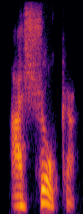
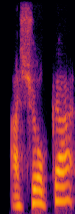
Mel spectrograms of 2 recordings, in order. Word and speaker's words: Ashoka: Ashoka se escribe en realidad Ashoka, A-S-O-K-A, Ashoka, como suena, digamos Ashoka, se puede escribir con S-H y normalmente se pronuncia Ashoka.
